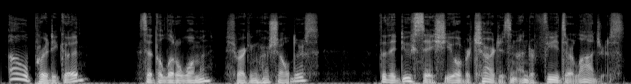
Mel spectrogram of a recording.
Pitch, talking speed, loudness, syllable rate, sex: 105 Hz, 190 wpm, -19 LUFS, 6.2 syllables/s, male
